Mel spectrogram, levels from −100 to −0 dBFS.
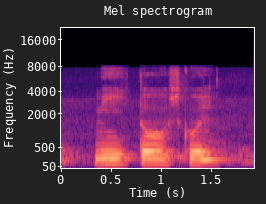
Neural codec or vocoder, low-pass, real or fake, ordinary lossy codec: none; none; real; none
